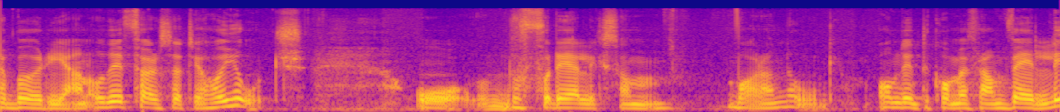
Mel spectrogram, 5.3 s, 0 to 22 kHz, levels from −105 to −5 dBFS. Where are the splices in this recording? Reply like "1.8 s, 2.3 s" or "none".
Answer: 2.3 s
